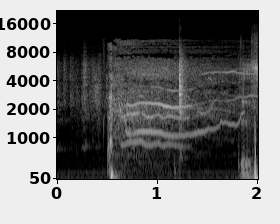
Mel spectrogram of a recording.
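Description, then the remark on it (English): A dog walks across a microphone, making three heavy bumps and rustles spread over two seconds, while a thin, wavering whine-like tone runs in between. No one speaks. “it sounds like your dog is walking on the microphone.”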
